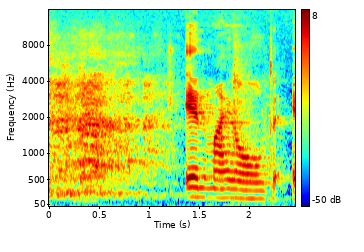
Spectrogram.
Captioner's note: laughing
